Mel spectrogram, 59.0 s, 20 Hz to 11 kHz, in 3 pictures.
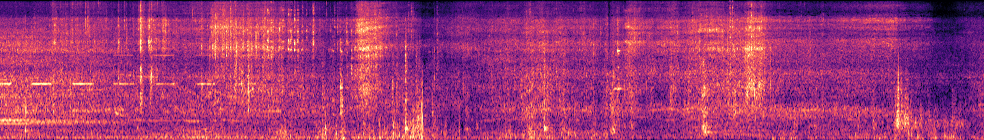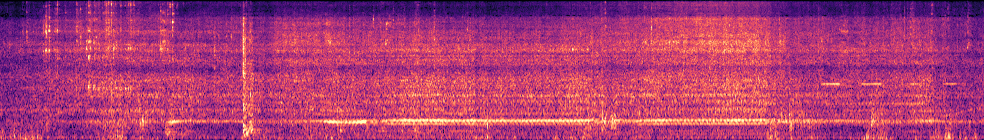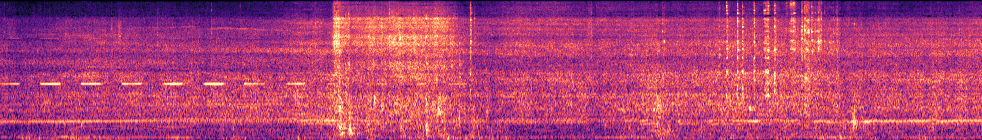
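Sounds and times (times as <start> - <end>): truck reversing alarm beeps: 0.0 - 4.8, 35.9 - 46.0
excavator diesel engine: 0.0 - 59.0.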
